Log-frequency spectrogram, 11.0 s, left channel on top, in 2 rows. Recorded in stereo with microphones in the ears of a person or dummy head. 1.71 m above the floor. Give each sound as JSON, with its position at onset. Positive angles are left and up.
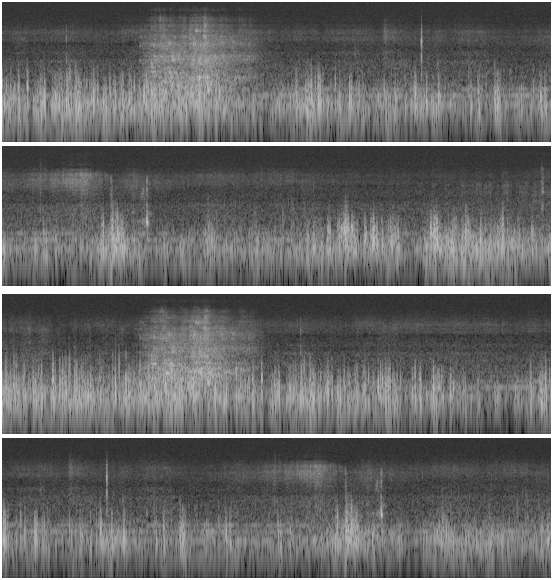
{"t": 1.4, "sound": "a splash", "side_deg": 0, "distance_m": 2.5}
